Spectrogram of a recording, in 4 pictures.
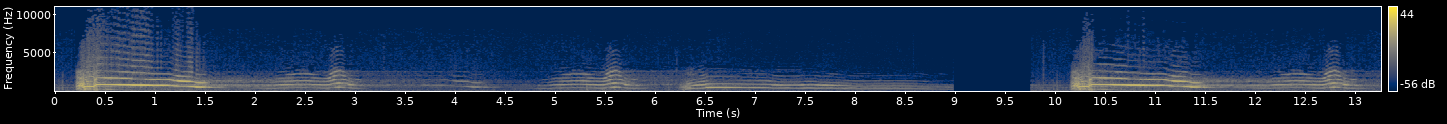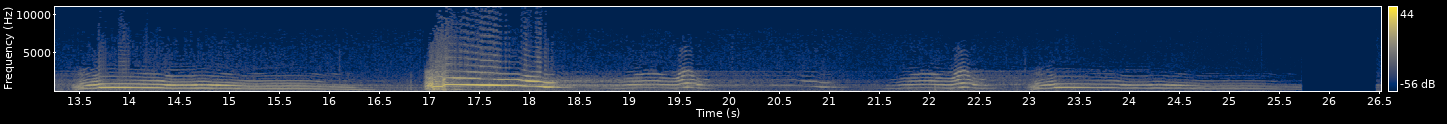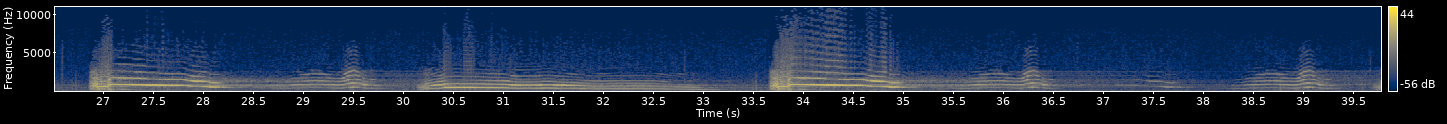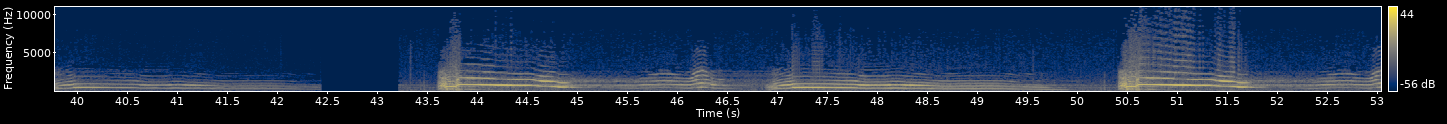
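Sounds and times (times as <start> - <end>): wolves howling in chorus: 50.4 - 53.0.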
